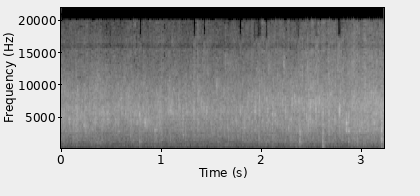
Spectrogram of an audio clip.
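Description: Prawns deep-fry in oil in a wok, a dense continuous bubbling sizzle heard close up, with small crackles and pops scattered throughout and no voices.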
